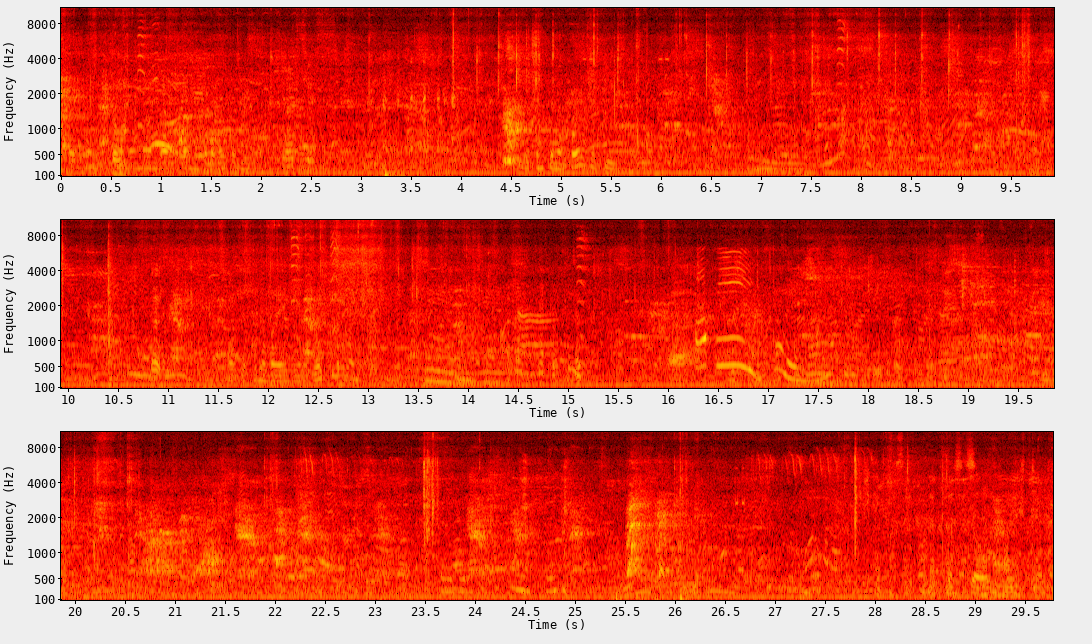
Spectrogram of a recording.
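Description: Men and women chatter in a crowd outdoors.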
